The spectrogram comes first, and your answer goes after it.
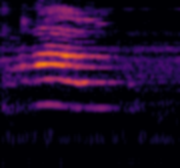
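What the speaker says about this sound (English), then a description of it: "I would tell the cat to shut up, but that is my deaf one" A deaf cat lets out a single short, tonal meow, fairly faint and close, in an otherwise quiet room.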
